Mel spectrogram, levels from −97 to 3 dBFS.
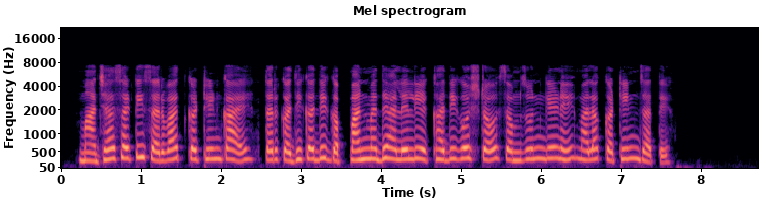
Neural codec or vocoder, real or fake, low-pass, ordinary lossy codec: none; real; 7.2 kHz; MP3, 96 kbps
